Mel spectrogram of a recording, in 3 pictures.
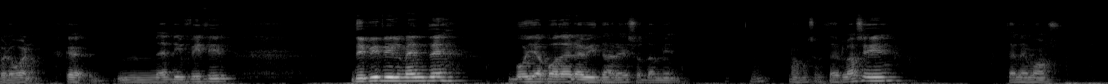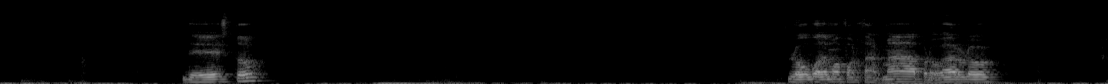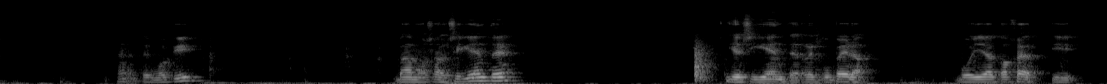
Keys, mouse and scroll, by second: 0.0-2.1 shift+middle drag, 2.1-3.4 right drag, 3.4 r, 4.6 click, 4.9 right click, 5.3 r, 6.5 click, 8.3-14.1 shift+middle drag, 10.9 Left, 11.4 Right, 14.1 right click, 14.9 r, 16.2 click, 17.2 click, 17.3 right click, 18.1 g, 19.5 click, 20.3 g, 21.1 click, 21.7 a, 26.2 Right, 30.8 Left.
